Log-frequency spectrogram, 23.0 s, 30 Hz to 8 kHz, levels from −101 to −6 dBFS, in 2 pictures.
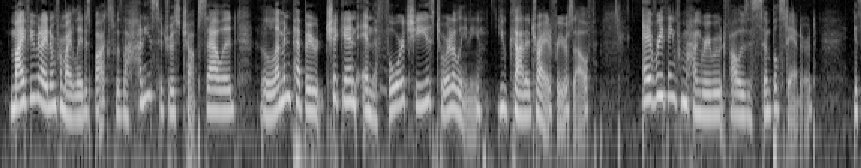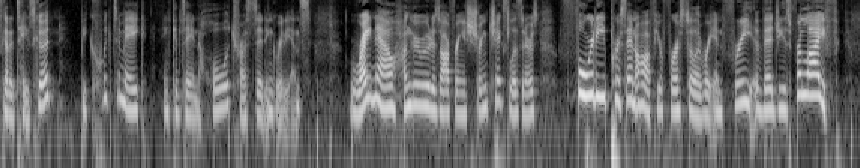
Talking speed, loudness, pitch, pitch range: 180 wpm, -28 LUFS, 205 Hz, 190-265 Hz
